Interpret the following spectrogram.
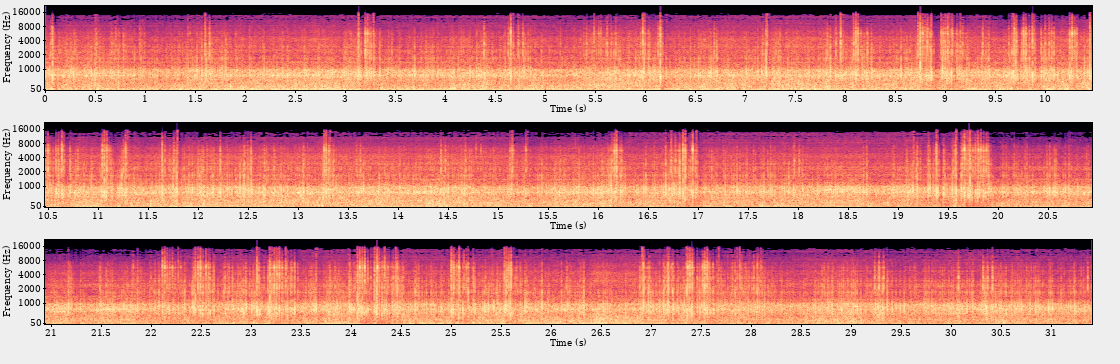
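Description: Wind rushing over the microphone of a camera on a moving road bike: a loud, steady noise, with frequent short knocks as the road jolts the camera.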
